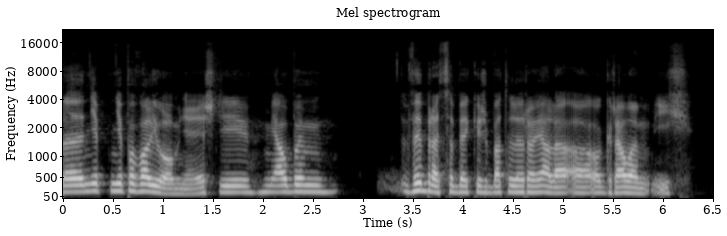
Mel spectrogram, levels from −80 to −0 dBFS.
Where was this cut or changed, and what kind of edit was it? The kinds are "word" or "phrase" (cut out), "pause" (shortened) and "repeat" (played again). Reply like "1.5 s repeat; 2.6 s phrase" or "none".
none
